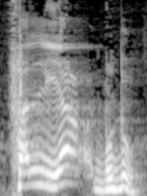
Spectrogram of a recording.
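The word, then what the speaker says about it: فَلْيَعْبُدُوا: তারপর ফালইয়াবুদু, এখানে ফালইয়াবুদু এবার দোয়া আছে ফালইয়াবুদু, উচ্চারণটা এই ইয়াবুদু এখানে যে আইন রয়েছে, এই যে ইয়ার পরে যে আইন রয়েছে ইয়াবুদু, এই জন্য এই অন্তস্থ আয়াকারের পর একটা এই যে টান রয়েছে, দেখুন টান, এই টানটার জন্য এই যে উচ্চারণটা যেন এরকম হয় ফালইয়াবুদু ফালইয়াবুদু, এই জন্য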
